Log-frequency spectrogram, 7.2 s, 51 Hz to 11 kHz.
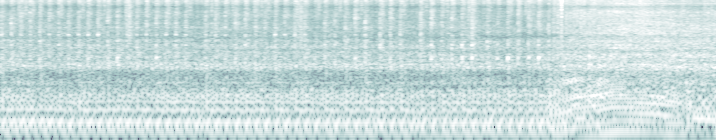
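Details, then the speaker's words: New Predator 3500 watt generator, first startup after unboxing and adding oil and fuel: started really easily, single-cylinder engine chugging at a steady fast beat, even and unlabored with no knocks, running normally. "there we have it i don't know how well you can hear it running but um it started really easily"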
